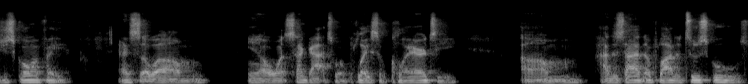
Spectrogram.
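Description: Someone with an American accent speaks at a moderate pace with fairly even intonation. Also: man. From US South, Atlanta, Georgia. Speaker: pastor. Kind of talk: casual interview.

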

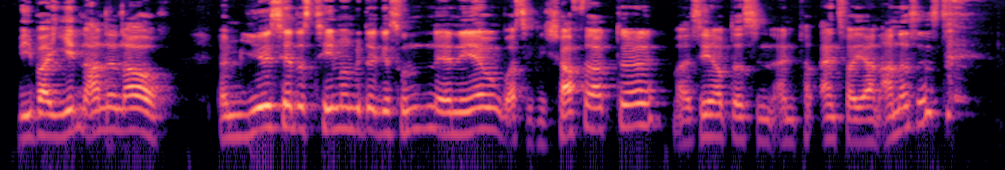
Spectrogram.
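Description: On a very clean recording with a silent background, a man with a high pitch talks at a very fast pace in a lively intonation. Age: 30s. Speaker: podcast co-host, digital marketer. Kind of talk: casual chat.

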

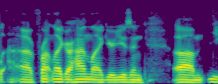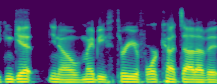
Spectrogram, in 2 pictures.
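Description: In an Appalachian accent, a man talks at a moderate pace. His pitch is fairly low. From Appalachia, eastern Kentucky. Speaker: founder of a hunting social app. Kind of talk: casual podcast interview.

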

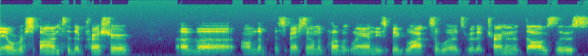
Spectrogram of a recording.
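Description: A man's speech moves fairly quickly. He has a Southern US accent. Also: dry, close sound with no echo. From South Carolina. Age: 20s. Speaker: hunter and Air Force veteran. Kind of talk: casual interview.

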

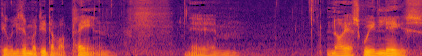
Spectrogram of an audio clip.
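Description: Dark and mellow in tone, a man speaks at a moderate pace with a fairly low pitch and fairly even intonation. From Denmark, Aarhus. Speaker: author and journalist. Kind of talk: onstage interview. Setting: stage with audience.

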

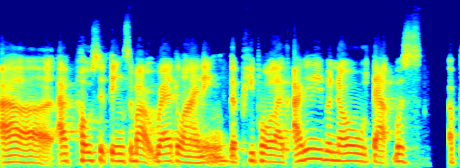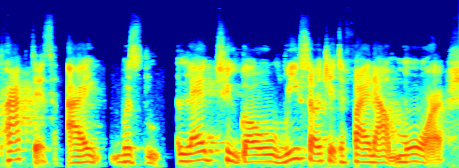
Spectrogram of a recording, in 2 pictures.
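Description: Speaking with an American accent, a woman keeps a fairly low pitch, ordinary pitch variation, very even loudness and a moderate pace. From London, then Fort Lauderdale, Florida. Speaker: university professor. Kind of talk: interview conversation.

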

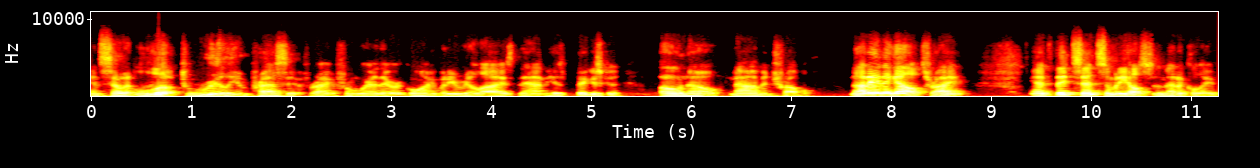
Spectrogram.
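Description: A man speaks at a moderate pace in a fairly low, somewhat breathy voice. His loudness swings widely. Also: ordinary pitch variation, quiet background. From US West Coast, Los Angeles area. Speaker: fire chief. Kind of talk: interview. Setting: video call.

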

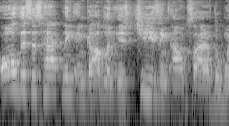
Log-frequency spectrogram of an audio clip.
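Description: The clip is plain reading aloud. Nothing else is listed about the voice.

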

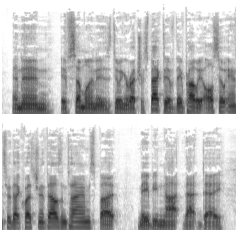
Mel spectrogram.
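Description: Fairly low-pitched male delivery in a normal speaking voice, at a fairly quick pace with hardly any pauses and ordinary pitch variation. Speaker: podcast host. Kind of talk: casual chat.

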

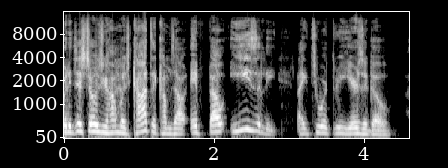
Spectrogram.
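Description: An energetic man with an American accent and lively intonation, in a very clean recording with a silent background. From New York City (Brooklyn). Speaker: podcast host. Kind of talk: casual chat.

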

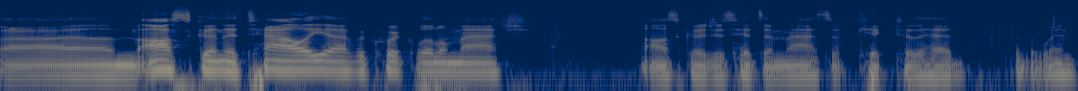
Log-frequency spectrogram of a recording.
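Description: The recording is very clean, with a silent background and a dry, close sound with no echo. A man with a plain, everyday voice speaks fairly quickly at a fairly low pitch, with ordinary pitch variation. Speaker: wrestling podcast host. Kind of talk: casual chat.

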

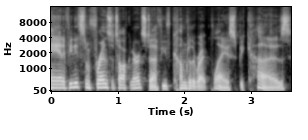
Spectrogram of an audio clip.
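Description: The voice has vocal fry and very wide pitch swings. The recording is very clean and silent in the background, with a dry, close sound and no echo. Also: man. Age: 30s. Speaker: podcast co-host. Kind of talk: casual chat. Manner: animated.

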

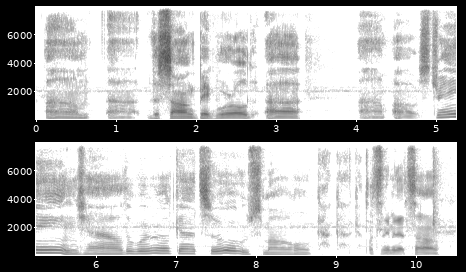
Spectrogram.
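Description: A man with an American accent speaks at a very slow pace and a medium pitch. His pitch swings very widely, and his loudness swings a lot too. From Texas. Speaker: professional drummer. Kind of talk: casual interview about music.

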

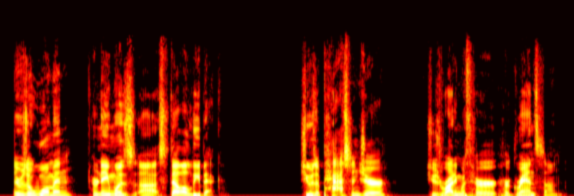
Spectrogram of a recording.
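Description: Animated, bright and sharp, a man's fairly high voice moves at a moderate pace with ordinary pitch variation and long, frequent pauses. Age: 40s. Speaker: guest preacher, former youth pastor. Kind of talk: sermon. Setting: church.

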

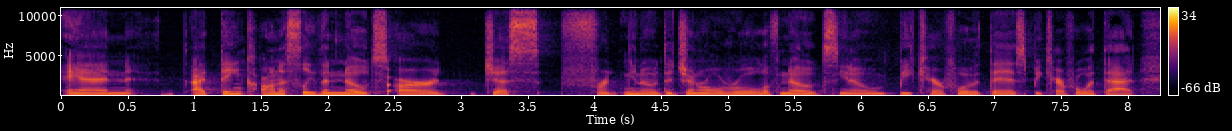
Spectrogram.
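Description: A woman with an ordinary speaking voice and an American accent talks at a moderate pace with a fairly low pitch and fairly even intonation, on a very clean recording with a silent background. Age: 30s. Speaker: community theater actress. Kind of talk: interview.

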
